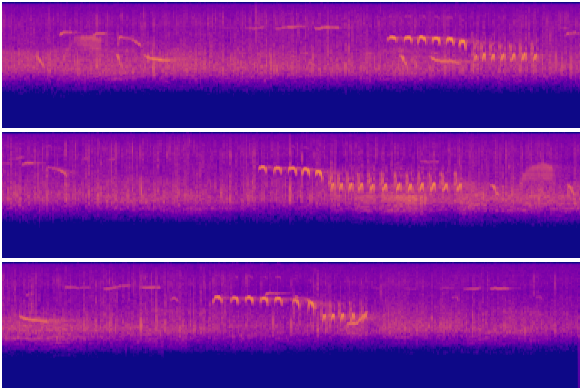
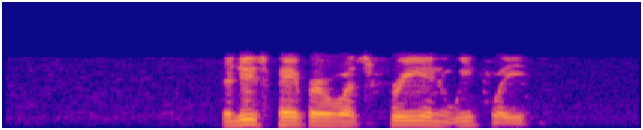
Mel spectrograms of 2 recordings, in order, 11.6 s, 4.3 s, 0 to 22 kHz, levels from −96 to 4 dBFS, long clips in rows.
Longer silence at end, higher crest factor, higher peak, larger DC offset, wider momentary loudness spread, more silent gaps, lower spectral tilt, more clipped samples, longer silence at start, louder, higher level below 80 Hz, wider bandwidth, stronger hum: second, 0 s vs 0.75 s; about the same, 20 dB vs 20 dB; second, -10 dBFS vs -6 dBFS; neither; first, 17 LU vs 12 LU; neither; second, 14 dB/octave vs -9 dB/octave; neither; second, 0 s vs 1.5 s; second, -26 LUFS vs -23 LUFS; second, under -90 dBFS vs -74 dBFS; first, over 20 kHz vs 4.2 kHz; neither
